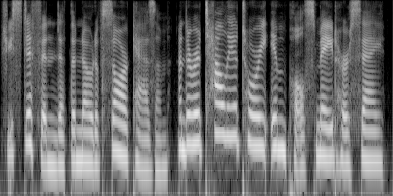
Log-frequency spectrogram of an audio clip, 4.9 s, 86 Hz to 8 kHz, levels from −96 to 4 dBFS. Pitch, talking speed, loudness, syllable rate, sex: 220 Hz, 170 wpm, -17 LUFS, 5.0 syllables/s, female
